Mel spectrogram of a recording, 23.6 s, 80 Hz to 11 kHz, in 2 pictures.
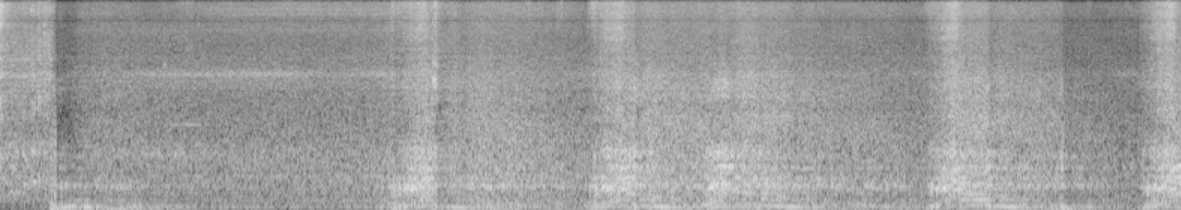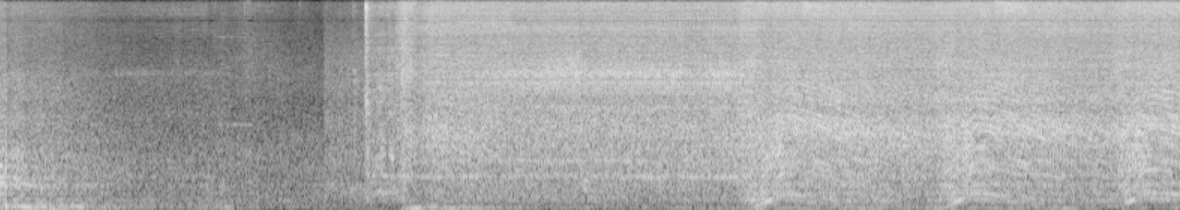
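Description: The 2016 Mercedes S63 AMG's twin-turbo 5.5-liter V8 barks to life and then rises and falls in a series of strong revs and accelerations, close and loud, settling between bursts.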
